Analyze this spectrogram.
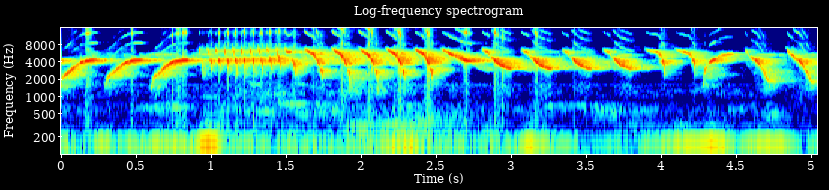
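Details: Small yellow Timbrado canary giving beautiful melodic song for training, rising upswept notes leading into a rapid rattle, then a steady chain of falling sweeps about four per second.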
